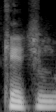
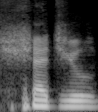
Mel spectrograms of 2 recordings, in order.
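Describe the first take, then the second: First: It begins with a 'ske' sound. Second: It begins with a 'shya' sound. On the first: "বা স্কেডিউল বলার চেষ্টা করেন" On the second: "বলেন শ্যাডিউল"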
